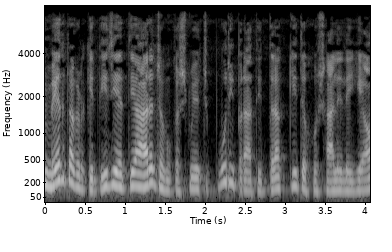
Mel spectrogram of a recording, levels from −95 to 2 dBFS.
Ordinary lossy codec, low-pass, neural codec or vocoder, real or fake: none; 7.2 kHz; vocoder, 22.05 kHz, 80 mel bands, Vocos; fake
